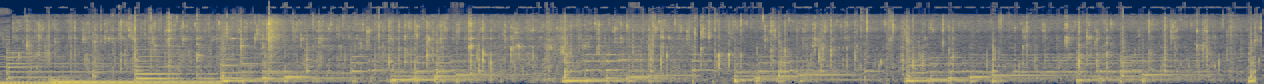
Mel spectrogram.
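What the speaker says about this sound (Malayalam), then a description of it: "ഇനി നമുക്ക് എണ്ണയിലേക്ക് ഇടാം." Urad dal vada with small holes fried in hot oil, giving a continuous bubbling sizzle at moderate level beneath steady background music.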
